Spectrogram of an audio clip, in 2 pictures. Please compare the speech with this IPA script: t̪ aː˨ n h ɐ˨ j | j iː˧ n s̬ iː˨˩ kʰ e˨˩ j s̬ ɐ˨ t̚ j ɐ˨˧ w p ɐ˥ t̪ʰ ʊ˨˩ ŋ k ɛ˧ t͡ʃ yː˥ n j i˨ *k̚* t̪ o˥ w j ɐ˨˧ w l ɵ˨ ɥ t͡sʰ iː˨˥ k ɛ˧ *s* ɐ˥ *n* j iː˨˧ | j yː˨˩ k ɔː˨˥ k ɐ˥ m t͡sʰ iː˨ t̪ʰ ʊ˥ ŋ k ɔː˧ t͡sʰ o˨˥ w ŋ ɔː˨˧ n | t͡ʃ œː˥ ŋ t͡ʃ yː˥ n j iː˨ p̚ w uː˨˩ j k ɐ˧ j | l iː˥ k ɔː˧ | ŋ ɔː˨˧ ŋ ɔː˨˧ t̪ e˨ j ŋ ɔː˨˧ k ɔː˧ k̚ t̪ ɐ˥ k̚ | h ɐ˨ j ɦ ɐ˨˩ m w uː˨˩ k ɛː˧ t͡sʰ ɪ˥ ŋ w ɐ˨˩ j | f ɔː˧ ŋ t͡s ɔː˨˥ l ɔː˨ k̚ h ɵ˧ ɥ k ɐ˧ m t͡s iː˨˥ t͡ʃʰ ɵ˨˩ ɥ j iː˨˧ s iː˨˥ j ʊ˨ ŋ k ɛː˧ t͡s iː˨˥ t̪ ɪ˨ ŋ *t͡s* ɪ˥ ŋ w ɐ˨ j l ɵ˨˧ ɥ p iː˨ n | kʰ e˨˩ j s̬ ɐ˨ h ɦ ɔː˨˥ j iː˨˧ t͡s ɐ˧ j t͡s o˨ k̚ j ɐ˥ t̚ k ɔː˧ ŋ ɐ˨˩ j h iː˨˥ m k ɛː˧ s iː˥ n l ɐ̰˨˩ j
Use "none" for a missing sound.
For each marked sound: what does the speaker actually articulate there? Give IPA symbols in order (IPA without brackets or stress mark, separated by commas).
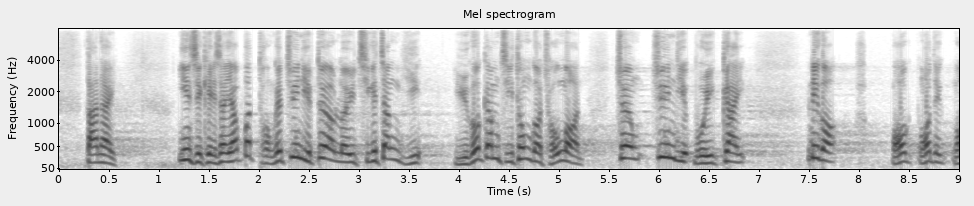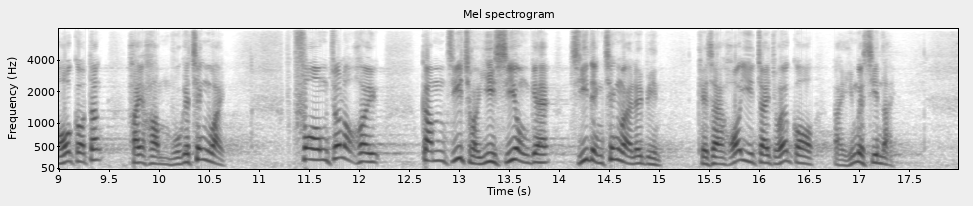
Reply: p̚, t͡s, ŋ, t͡sʰ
